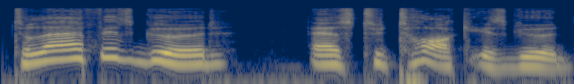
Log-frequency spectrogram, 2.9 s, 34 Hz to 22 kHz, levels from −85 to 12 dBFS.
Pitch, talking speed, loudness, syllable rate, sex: 170 Hz, 190 wpm, -18 LUFS, 3.7 syllables/s, male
